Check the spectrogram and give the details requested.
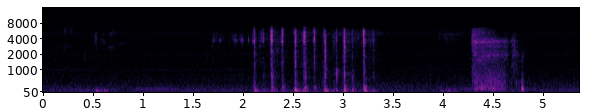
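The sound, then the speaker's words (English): A quick burst of about a dozen sharp, loud computer keyboard clicks in a rapid, uneven rhythm, followed by a brief clattering flurry of keys, with no one speaking. “Someone's tapping on their keyboard very loudly.”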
